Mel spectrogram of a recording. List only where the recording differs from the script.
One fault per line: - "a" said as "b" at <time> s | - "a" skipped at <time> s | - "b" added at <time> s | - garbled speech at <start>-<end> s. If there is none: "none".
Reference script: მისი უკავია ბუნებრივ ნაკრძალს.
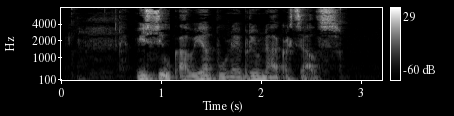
none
